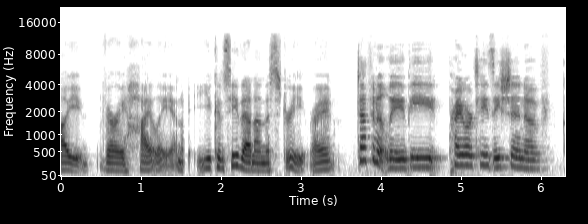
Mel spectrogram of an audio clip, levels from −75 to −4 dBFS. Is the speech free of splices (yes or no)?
yes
